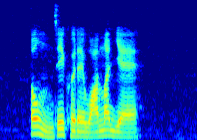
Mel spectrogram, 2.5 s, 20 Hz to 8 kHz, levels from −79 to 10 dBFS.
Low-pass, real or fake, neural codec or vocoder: 7.2 kHz; real; none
